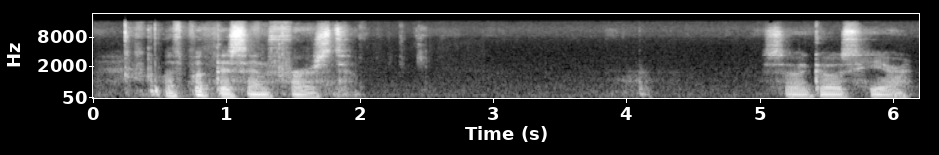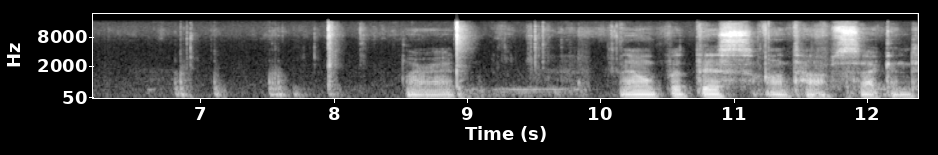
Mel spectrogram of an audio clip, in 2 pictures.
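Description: Plastic building pieces click and rattle as hands handle them.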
